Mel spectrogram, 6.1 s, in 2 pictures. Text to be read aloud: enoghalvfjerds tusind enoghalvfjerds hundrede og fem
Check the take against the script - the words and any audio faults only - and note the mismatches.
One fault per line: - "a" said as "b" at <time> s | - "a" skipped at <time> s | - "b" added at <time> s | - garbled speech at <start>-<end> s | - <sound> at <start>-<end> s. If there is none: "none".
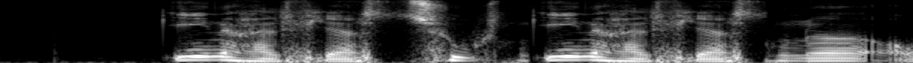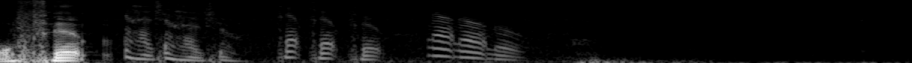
- chirp at 3.5-4.8 s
